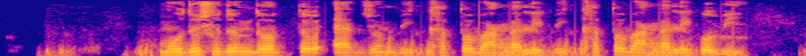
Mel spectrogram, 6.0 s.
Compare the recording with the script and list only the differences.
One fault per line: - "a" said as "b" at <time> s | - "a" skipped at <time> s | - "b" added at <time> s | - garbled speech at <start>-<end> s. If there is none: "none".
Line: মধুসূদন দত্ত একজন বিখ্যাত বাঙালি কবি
- "বিখ্যাত বাঙালি" added at 4.2 s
